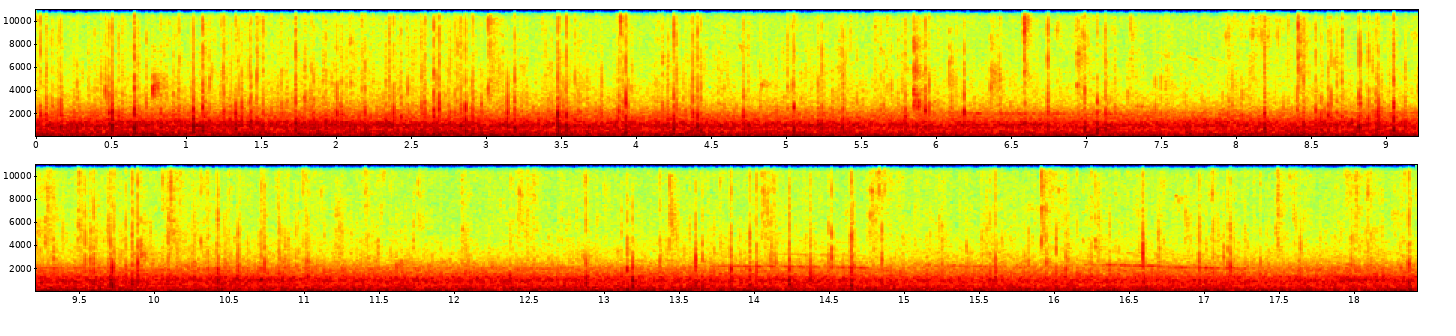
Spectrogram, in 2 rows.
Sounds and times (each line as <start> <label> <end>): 0.0 The rain falls 18.4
